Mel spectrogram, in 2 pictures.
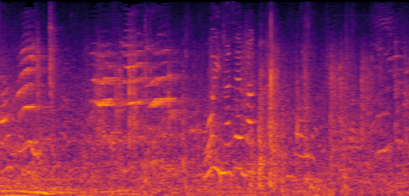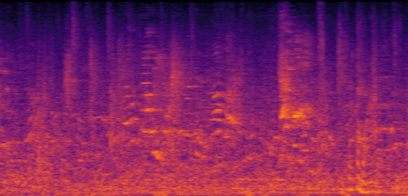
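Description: Children's high voices calling and chattering in the street, loudest in the first few seconds and again near the end, with adult voices and a few sharp knocks.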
